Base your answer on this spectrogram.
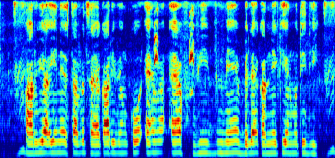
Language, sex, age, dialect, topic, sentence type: Hindi, male, 18-24, Kanauji Braj Bhasha, banking, statement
